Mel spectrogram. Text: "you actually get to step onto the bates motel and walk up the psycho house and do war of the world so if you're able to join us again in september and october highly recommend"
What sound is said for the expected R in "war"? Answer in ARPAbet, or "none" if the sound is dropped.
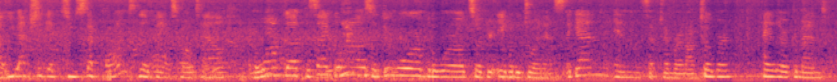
R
